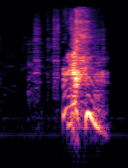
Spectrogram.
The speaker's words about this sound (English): Bless you.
